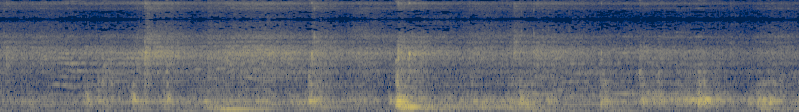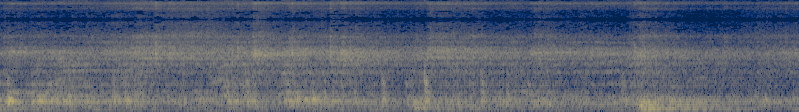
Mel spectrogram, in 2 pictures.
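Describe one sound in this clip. Hockey sticks knock and clack against the ice and puck.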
